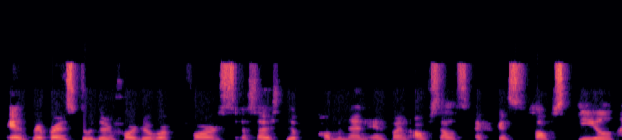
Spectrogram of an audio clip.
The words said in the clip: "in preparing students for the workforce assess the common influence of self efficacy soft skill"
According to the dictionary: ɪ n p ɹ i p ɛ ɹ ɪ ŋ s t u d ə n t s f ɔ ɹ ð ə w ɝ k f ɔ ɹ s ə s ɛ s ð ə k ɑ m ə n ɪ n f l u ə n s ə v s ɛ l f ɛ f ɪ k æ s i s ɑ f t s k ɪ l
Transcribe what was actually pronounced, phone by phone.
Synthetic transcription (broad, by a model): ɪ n p ɹ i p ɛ ɹ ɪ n s t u d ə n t f ɔ ɹ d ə w ɝ k f ɔ ɹ s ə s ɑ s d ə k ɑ m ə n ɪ n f u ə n ə f s ɛ l f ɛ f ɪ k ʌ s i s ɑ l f s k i l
